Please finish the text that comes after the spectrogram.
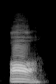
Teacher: Kalau huruf qaf, langit lembut dekat-dekat anak tekak. Jangan letak dekat-dekat dengan kaf.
